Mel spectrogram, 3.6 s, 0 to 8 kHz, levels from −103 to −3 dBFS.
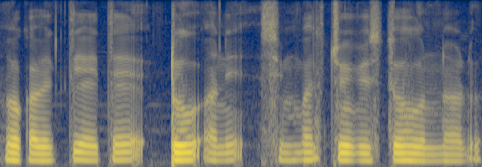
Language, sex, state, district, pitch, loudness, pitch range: Telugu, male, Andhra Pradesh, Sri Satya Sai, 130 Hz, -18 LUFS, 125-135 Hz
